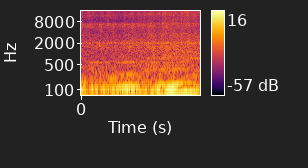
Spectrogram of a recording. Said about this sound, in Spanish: En cambio, tú ahorita puedes incluso hasta grabar el agua, weón. Las partículas del agua que están aquí bajando por esta cadena de la lluvia, weón.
